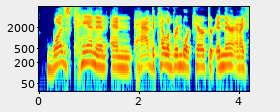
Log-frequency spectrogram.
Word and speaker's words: Celebrimbor: The only thing that I never realized about this character is that it is a hard C rather than a soft C, because I used to always call him Celebrimbor when I was reading it. – Yeah, Celebrimbor is...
